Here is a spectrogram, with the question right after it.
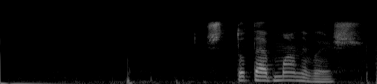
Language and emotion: Russian, angry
